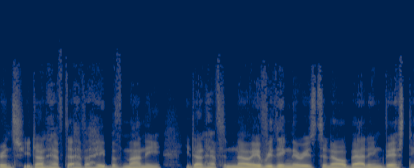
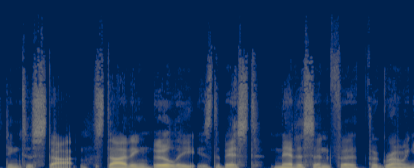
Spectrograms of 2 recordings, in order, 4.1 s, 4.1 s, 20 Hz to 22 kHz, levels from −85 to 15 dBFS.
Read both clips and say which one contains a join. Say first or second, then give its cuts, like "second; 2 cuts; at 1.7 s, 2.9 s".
second; 2 cuts; at 1.5 s, 2.7 s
